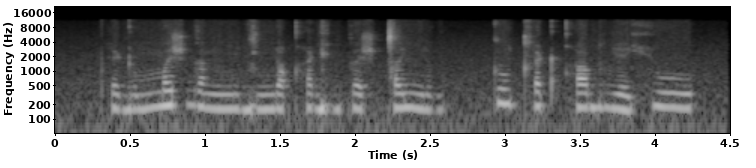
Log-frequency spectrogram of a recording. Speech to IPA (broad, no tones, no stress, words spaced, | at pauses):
pʰeɖumːɐʃ ɡɐnːiɟeɲu qʰiɡiɡkɐʃǀɐ ɲɵɡ tːu cʰɐʈqʰuɡ ʎe çu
